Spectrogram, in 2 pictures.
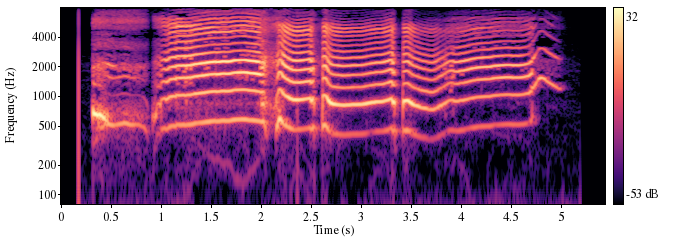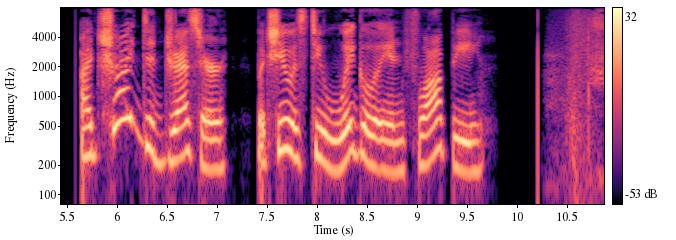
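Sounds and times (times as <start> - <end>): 
new baby girl crying: 0.3 - 5.1
speech: 5.7 - 9.7.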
